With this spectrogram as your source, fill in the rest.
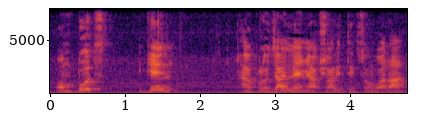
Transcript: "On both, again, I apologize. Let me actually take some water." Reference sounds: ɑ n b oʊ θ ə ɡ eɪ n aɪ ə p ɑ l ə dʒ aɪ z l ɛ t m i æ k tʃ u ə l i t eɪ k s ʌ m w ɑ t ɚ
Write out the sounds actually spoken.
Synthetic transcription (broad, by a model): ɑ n b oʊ t ə ɡ eɪ n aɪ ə p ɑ l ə dʒ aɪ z l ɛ m i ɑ k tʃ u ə l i t eɪ k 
